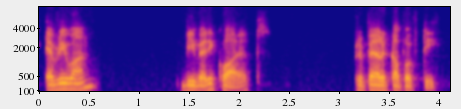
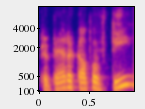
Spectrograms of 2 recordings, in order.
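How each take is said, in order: First: Hushed, calm command to the platoon; captain quietly ordering his men to make tea. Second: Puzzled question, rising at the end; incredulous echo. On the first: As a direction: keep it low and steady so no one hears. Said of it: "the captain says". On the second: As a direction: repeat the order as if it makes no sense. Disbelief at the captain's order. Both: Retold or imitated.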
